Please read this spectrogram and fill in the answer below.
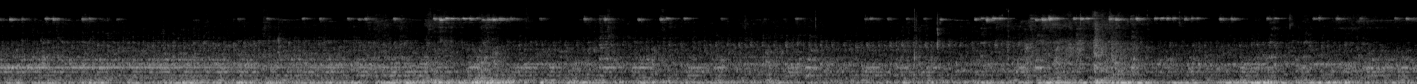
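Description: Engine and road rumble of a moving vehicle heard from on board, a steady low rumble that swells and eases.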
